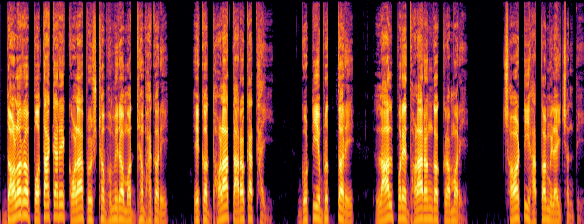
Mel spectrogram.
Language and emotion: Odia, neutral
